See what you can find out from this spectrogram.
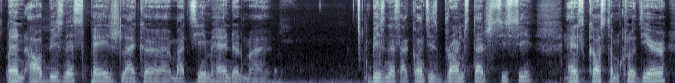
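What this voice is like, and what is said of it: Thick foreign accent. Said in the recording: “my accent can be thick sometimes”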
